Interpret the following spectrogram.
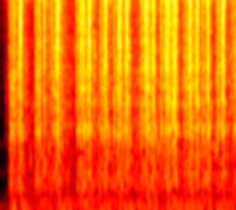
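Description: Typewriter keystroke sound effect: a fast, even run of clicks, about ten a second.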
